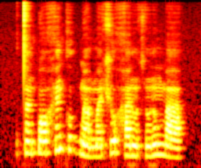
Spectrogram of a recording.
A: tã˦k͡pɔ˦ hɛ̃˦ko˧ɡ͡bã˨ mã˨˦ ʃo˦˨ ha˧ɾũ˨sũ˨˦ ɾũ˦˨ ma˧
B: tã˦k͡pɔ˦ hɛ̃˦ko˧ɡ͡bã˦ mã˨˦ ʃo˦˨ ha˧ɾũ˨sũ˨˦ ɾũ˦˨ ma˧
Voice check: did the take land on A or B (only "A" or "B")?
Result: A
